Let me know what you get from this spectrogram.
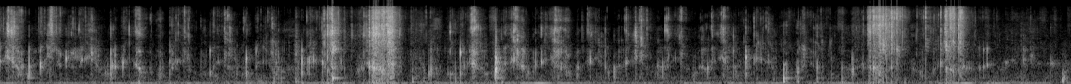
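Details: Female beagle, born December 2016, eating a crispy puffed rice snack indoors in a small room; sharp crunching bites in scattered bursts, the loudest near four and nine seconds, with softer chewing clicks between them.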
